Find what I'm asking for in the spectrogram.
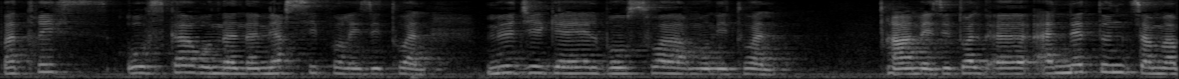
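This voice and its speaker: Female live-stream host, scolding and laughing often; higher voice, a faint hum behind it. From Cameroon. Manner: animated, scolding, laughs often, calls viewers "mes étoiles". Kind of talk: casual live stream chat, greeting viewers. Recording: echoey room with faint background noise.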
